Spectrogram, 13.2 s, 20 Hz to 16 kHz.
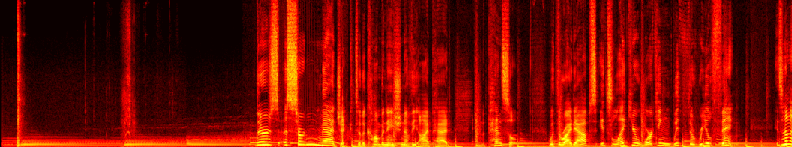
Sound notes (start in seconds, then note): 0.1 gentle music; 2.0 zipper unzips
